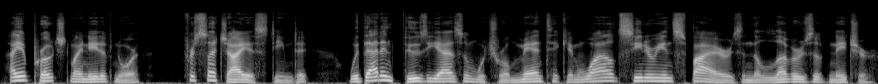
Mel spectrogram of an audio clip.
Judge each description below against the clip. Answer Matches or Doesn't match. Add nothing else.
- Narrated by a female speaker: Doesn't match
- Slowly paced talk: Doesn't match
